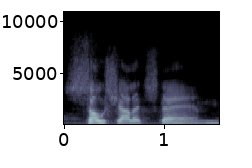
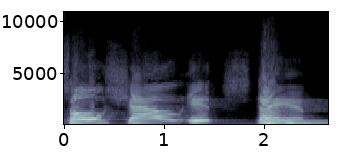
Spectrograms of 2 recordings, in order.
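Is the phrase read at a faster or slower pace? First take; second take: faster; slower. First: It is read at a quicker pace. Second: It is read at a slower pace.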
